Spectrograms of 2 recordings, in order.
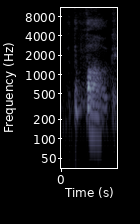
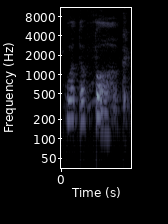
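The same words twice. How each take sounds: First: Louder echo at his usual pitch; mock startled reply; retold startled echo. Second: High, drawn-out disbelief; higher, slow mock outrage; retold incredulous bouncer. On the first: Teller echoes the bouncer's words. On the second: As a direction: imitate a bouncer looking up in disbelief, stretching it out. Bouncer's startled challenge, retold.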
